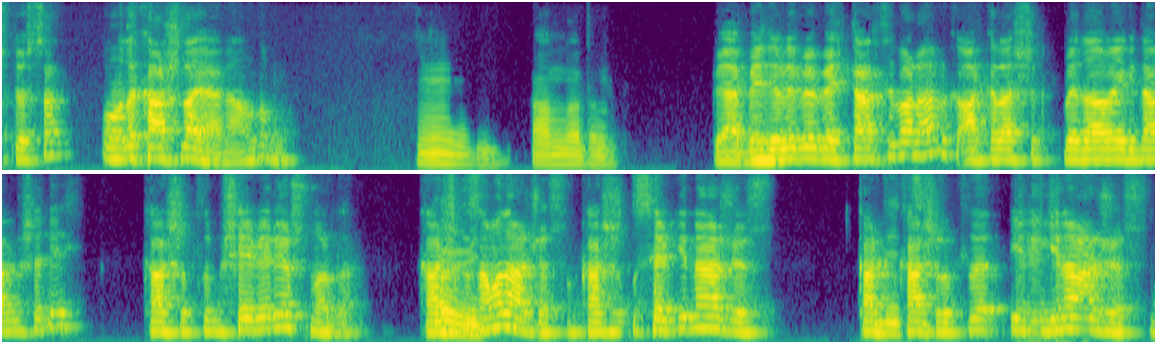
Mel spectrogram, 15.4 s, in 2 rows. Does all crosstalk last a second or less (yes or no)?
yes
